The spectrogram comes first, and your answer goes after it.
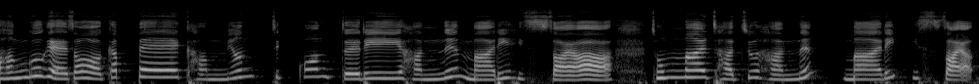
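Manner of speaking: fast model reading of the sentence. Shown as a demonstration. Teacher reading the sentence fast for learners. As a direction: rattle it off at native speed. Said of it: "repeat faster and then slower".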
